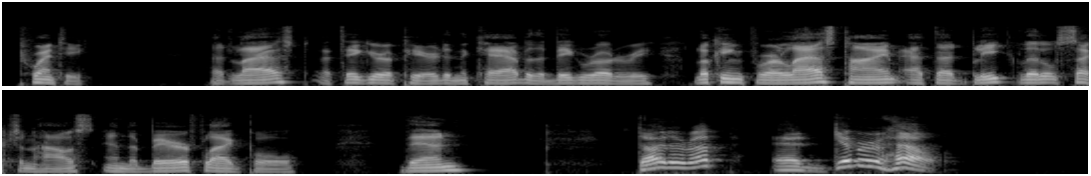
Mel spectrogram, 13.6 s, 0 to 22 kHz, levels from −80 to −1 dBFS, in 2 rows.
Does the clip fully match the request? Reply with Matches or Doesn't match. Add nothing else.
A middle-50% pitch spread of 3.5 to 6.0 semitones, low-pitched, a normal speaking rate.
Matches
